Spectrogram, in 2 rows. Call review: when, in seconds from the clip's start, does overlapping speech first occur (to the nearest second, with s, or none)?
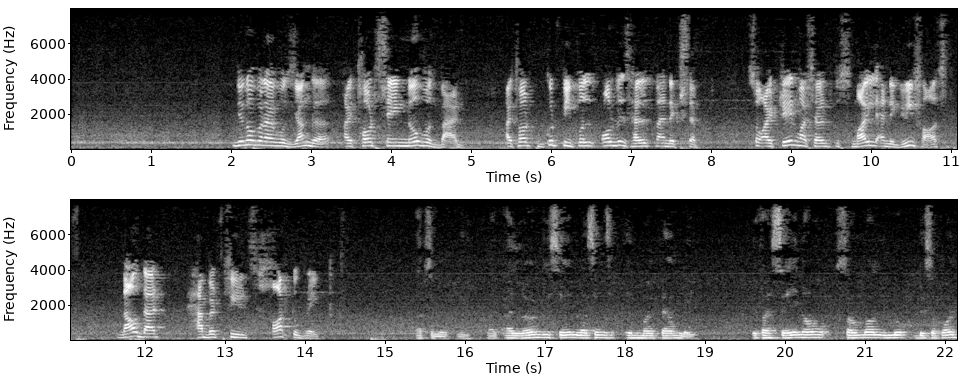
none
